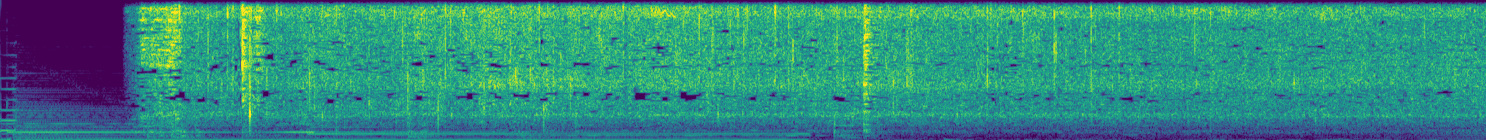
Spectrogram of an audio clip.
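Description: Diced potatoes and chopped onion sizzling in hot oil in a metal kadai, stirred with a spatula that scrapes and knocks against the pan a few times. The sizzling starts under a second in; background music under it fades out about four seconds in.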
